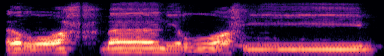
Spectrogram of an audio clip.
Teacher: sembunyikanlah getaran huruf ro jika dia bertasydid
